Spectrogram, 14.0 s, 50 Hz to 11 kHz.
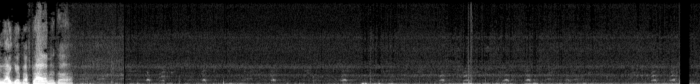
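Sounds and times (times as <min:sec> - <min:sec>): wind rumbling on microphone: 0:01.5 - 0:05.9, 0:06.8 - 0:14.0.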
